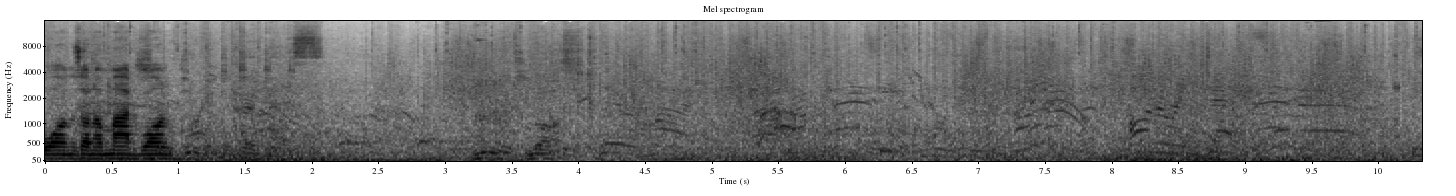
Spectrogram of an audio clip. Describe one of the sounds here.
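Gunfire and blasts rattle on continuously.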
